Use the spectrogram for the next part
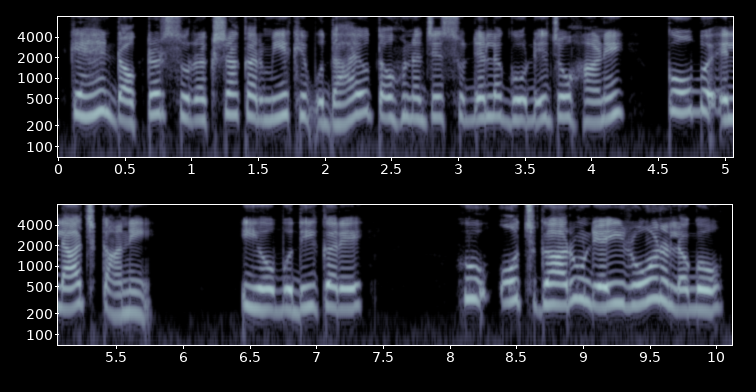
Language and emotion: Sindhi, sad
